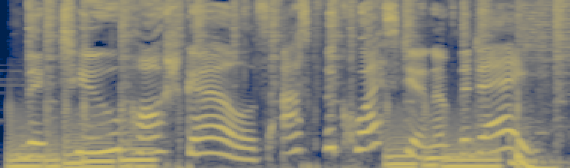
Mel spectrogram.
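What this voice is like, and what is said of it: Exaggerated posh accent, badly done. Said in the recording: “Bad accent. ... posh”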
